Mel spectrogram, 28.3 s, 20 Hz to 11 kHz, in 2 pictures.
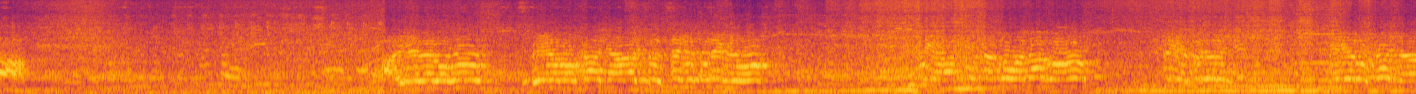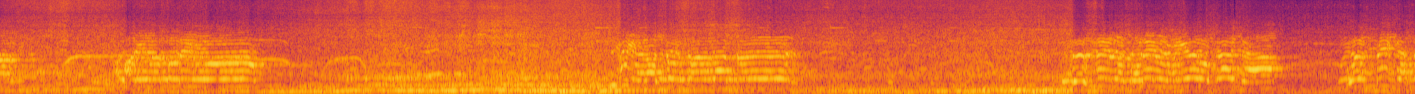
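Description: A 4x4 truck's engine revving up and down in the mud, its pitch rising and falling over and over, under a man's voice talking over a loudspeaker.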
